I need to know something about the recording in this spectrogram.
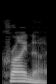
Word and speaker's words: Krajina: China pronounced Khurana is a Slavic toponym meaning frontier or March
